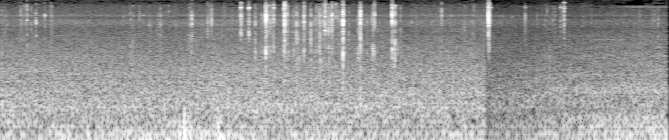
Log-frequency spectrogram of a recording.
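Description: Steel carabiners and rope-access hardware on a climbing harness clinking and clicking as they are handled and clipped, a flurry of sharp clicks over about two seconds and one more a second later, over a steady low rumble.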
